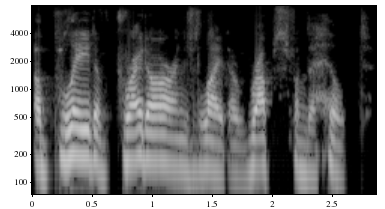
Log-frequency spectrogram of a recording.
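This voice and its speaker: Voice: medium pitch, moderate pace, darkish tone, no echo, muffled recording. Dry-sounding narrator reading clipped stage directions. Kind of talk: scripted screenplay narration. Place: online meeting, close dry mic.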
